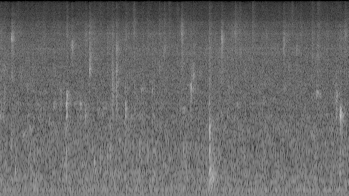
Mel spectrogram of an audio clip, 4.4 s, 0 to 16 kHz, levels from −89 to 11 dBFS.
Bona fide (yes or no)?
no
